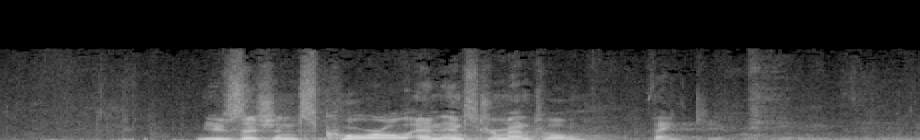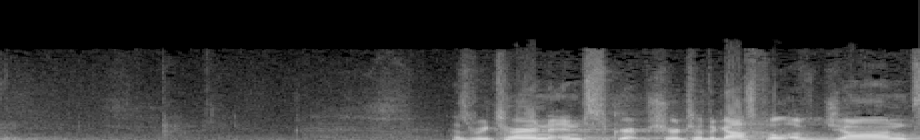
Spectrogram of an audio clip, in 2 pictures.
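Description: A man speaks clearly and loudly into a microphone.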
